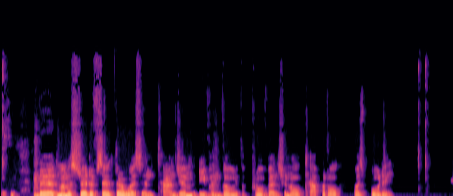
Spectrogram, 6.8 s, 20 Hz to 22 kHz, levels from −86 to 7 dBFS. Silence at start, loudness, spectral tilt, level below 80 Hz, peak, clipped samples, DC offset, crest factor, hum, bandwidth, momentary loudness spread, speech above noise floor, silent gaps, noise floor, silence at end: 0.05 s; -18 LUFS; -7 dB/octave; -52 dBFS; -2 dBFS; under 0.1%; under 0.1%; 16 dB; none; 15.5 kHz; 12 LU; 32 dB; none; -49 dBFS; 0.9 s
